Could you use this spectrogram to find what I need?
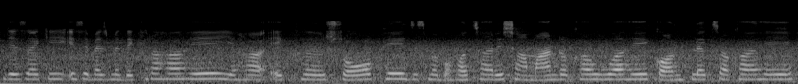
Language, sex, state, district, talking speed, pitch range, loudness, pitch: Hindi, female, Bihar, Sitamarhi, 165 wpm, 225-240 Hz, -27 LUFS, 235 Hz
